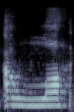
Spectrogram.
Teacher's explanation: atau istilahnya membulatkan bibir ingat sekali lagi Allah itu Allah itu namanya tebal pangkal lidahnya dinaikkan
